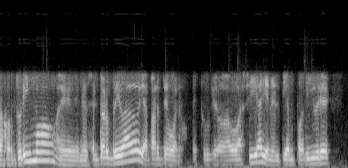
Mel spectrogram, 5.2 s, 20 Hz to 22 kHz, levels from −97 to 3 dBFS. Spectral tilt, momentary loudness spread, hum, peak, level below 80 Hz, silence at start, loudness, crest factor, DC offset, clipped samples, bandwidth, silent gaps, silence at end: -9.5 dB/octave; 10 LU; none; -2 dBFS; -52 dBFS; 0 s; -17 LUFS; 16 dB; under 0.1%; under 0.1%; 4 kHz; none; 0.3 s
